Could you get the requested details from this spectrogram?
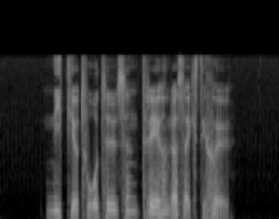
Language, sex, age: Swedish, male, 38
